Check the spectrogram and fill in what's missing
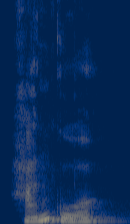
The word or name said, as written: hanguo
